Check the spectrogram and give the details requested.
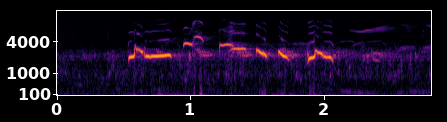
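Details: Orange-headed thrush song used as a lure to make other birds answer: a burst of loud, clear whistled notes around two seconds long, sliding and warbling, with faint twittering in the background.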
